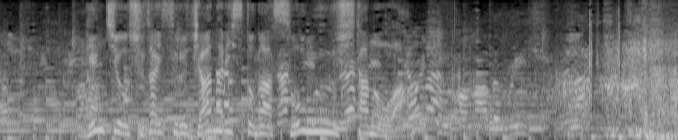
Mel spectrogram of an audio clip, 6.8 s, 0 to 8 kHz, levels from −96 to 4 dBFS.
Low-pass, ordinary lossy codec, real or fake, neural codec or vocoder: none; none; real; none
